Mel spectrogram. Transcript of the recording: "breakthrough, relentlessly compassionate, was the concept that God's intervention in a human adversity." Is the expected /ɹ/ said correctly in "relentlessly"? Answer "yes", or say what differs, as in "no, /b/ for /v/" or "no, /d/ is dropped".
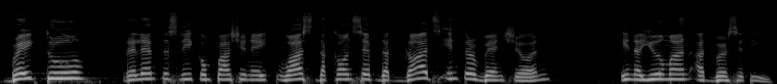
yes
